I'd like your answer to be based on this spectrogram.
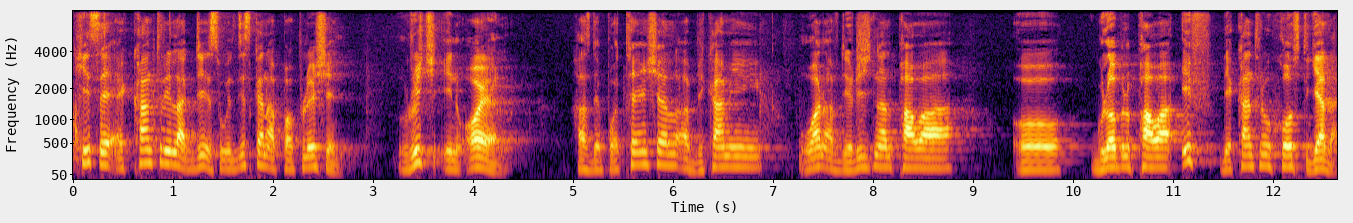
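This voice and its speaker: With a Nigerian accent, a man speaks at a moderate pace. His pitch is fairly high and his intonation lively. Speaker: church leader. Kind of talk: lecture. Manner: halting.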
